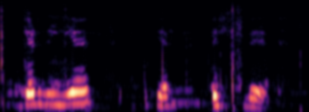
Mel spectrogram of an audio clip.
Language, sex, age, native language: Icelandic, female, 10, Icelandic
